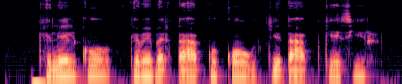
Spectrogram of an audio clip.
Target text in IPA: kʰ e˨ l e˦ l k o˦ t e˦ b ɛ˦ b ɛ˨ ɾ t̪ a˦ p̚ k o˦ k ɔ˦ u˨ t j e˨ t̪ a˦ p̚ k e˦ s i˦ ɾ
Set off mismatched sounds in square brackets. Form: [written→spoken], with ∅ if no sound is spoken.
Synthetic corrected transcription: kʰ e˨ l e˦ l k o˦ [t→k] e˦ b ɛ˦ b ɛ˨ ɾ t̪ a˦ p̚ k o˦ k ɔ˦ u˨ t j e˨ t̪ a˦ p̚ k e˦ s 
